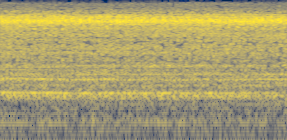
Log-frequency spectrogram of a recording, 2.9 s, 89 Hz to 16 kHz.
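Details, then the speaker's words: Renault Clio 4 1.2 TCe after repair of its clacking timing chain, restarted with fresh clear oil and warmed a little: smooth, even petrol idle with no more clacking, and engine power restored. "les freins ça siffle pas magnifique et le bruit moteur on est bon et la puissance moteur est revenue voilà nickel parfait"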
